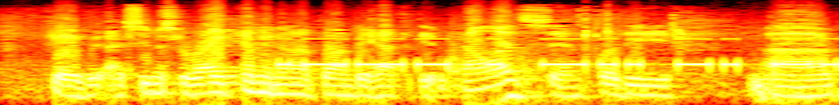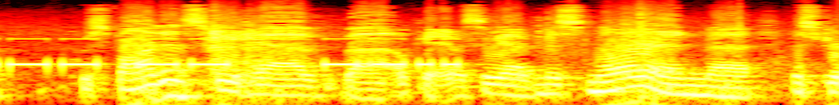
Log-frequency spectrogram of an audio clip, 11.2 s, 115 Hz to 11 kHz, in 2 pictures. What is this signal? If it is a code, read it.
Morse code, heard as a keyed tone, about 14 wpm, 670 Hz. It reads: JEDNYM Z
